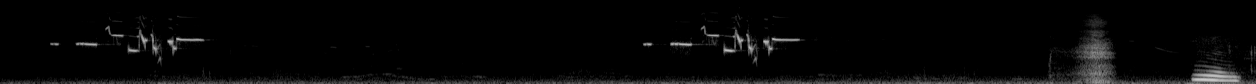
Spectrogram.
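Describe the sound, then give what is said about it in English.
Western meadowlark song from prairie habitat: two bright, fluting whistled phrases separated by a pause, each a quick run of clear, warbling notes, followed near the end by a short breathy sound and a brief voice. “We have a recording of a western meadowlark right now.”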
